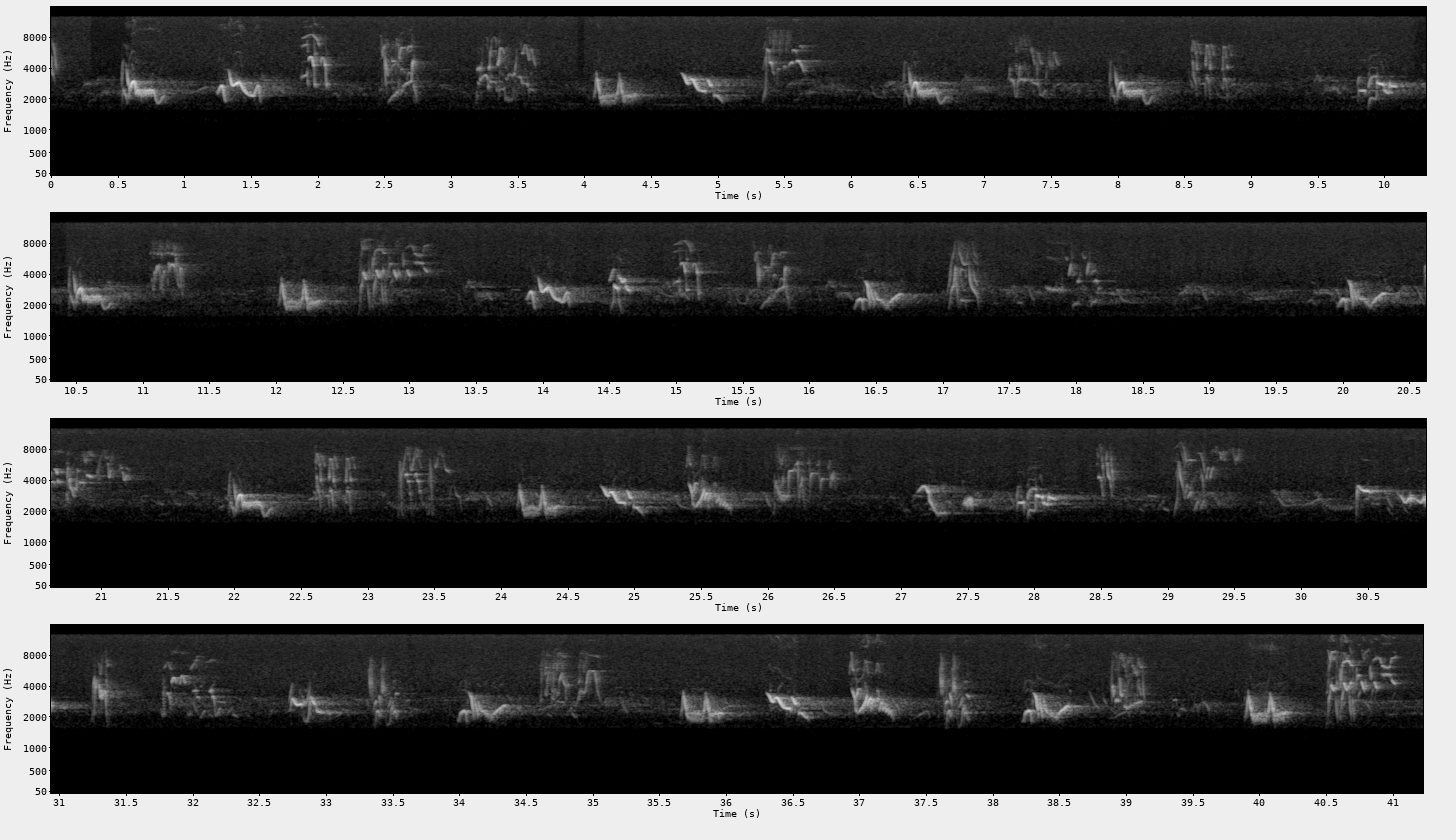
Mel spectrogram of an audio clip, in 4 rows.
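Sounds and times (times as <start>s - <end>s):
American robin song: 0.0s - 41.2s.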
